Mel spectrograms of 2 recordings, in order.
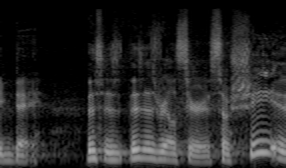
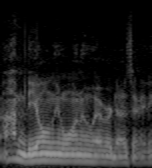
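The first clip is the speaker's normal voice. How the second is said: low grumbling muttered under the breath; 5 semitones lower, 4 dB quieter than usual. Imitating own past complaining about chores: muttering to myself. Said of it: "I start muttering to myself".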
